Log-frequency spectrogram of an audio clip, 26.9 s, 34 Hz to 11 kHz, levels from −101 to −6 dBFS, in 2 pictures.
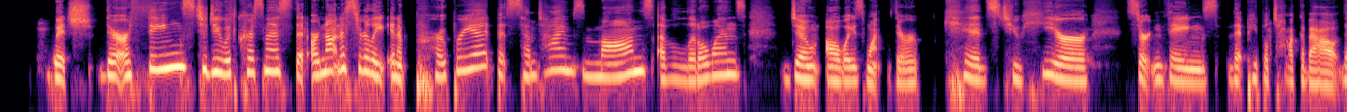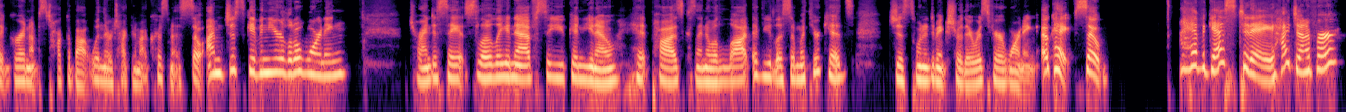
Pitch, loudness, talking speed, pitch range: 210 Hz, -18 LUFS, 205 wpm, 175-270 Hz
